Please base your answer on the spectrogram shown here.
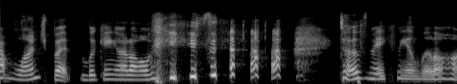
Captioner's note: laughs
